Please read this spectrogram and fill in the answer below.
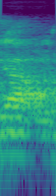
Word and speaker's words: Yahweh: In order to make the Hebrew Tetragrammaton pronounceable Yahweh in English, as it is pronounced Yahweh by the Hebrew speaking people, we as English speaking people, we need the aid of our vowels to make our words pronounceable.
